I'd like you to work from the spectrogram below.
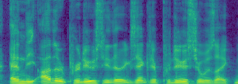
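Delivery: ordinary talk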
